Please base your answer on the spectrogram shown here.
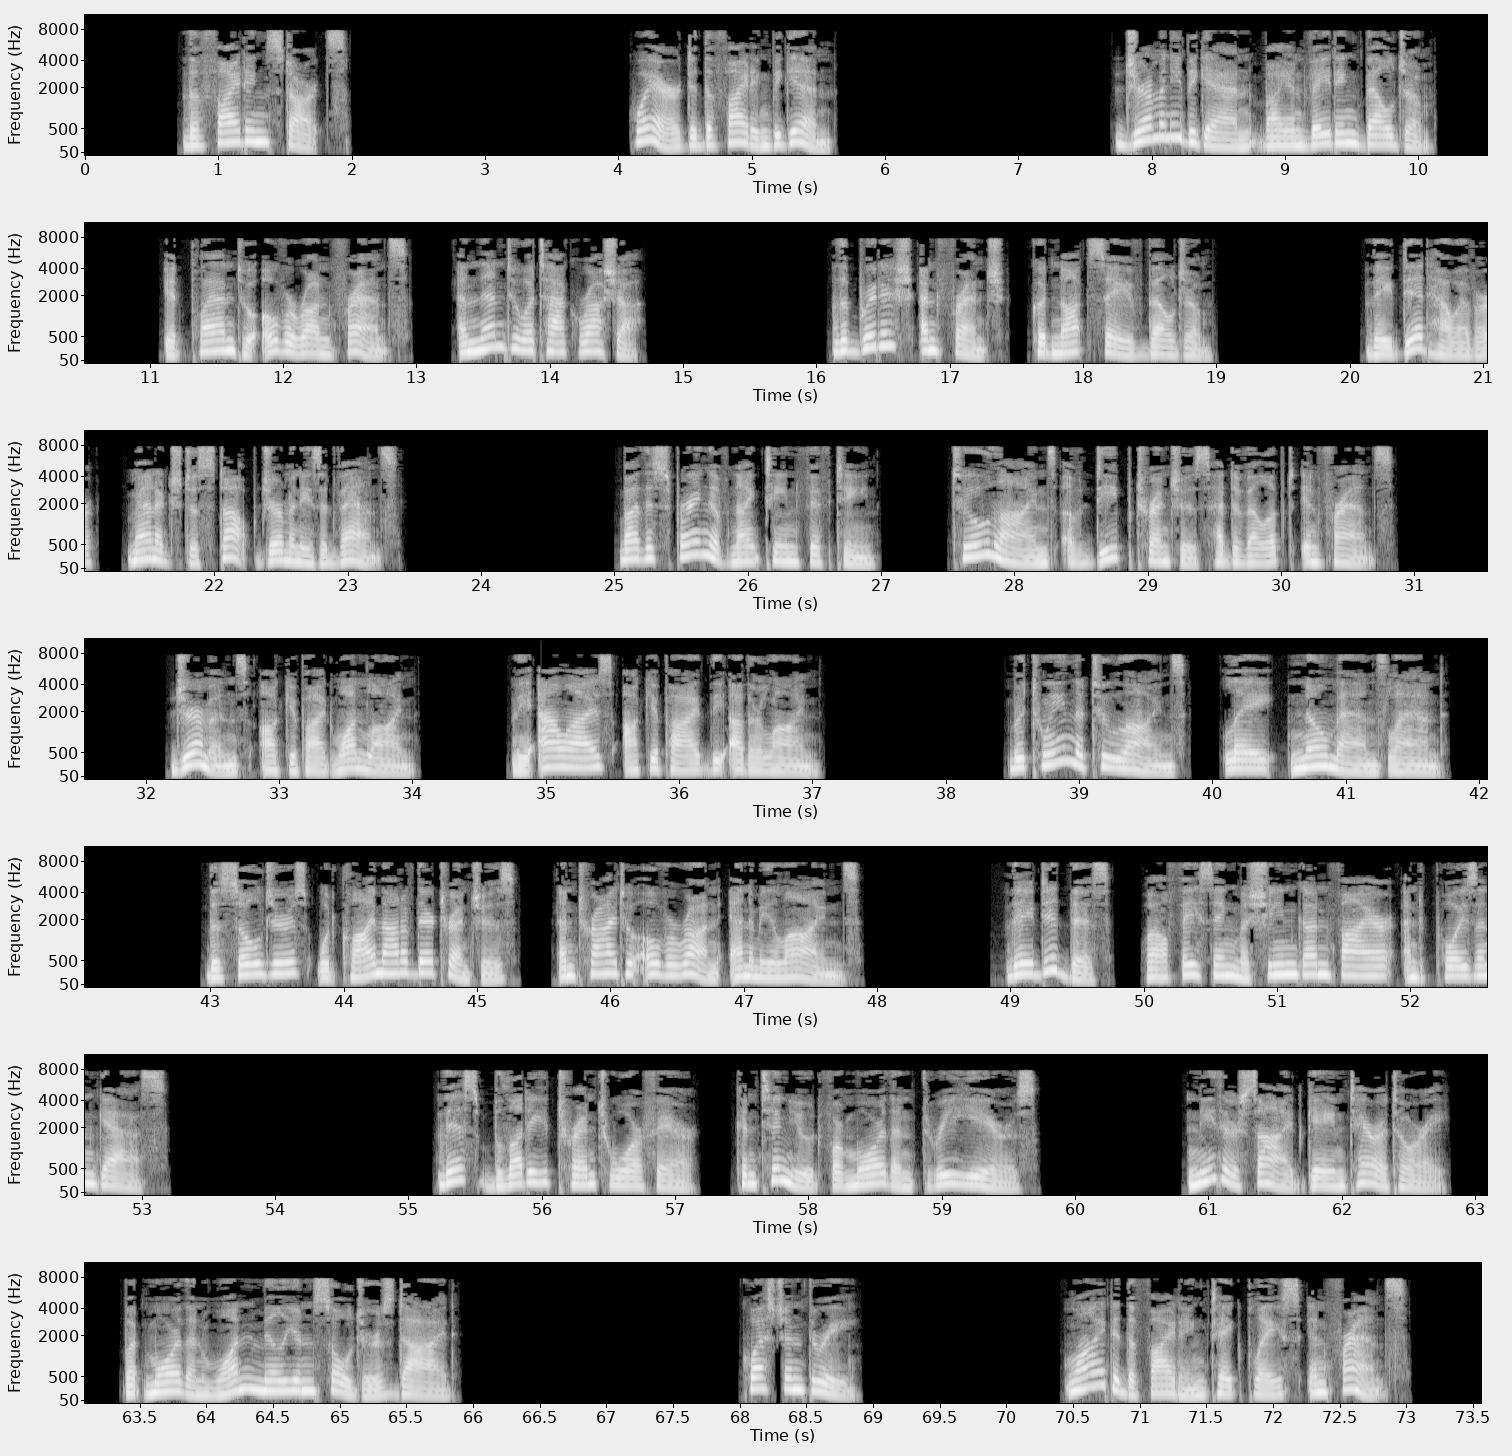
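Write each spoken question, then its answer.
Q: Why did the fighting take place in France?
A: Germany went through Belgium planning to overrun France, and the British and French stopped its advance there, so trench lines formed in France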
